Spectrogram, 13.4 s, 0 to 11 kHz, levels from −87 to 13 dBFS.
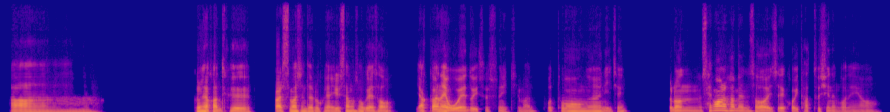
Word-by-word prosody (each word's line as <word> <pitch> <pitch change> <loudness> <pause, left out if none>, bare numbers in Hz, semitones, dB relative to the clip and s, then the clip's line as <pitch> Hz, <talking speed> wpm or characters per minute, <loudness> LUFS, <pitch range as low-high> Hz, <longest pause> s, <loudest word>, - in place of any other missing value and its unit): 아. 85 0 -2 1.4
그럼 125 +3 +4
약간 115 -3 +5
그 90 -5 0 0.3
말씀 95 +9 +4
하신 130 -1 +3
대로 115 -3 -1
그냥 95 -5 -3
일상 120 +12 -1
속에서 105 -8 -1 0.3
약간의 145 -3 +4
오해도 95 0 +3
있을 95 +3 -8
수는 85 -4 -11
있지만 80 - -14 0.2
보통은 130 -3 -1
이제 90 - -8 0.6
그런 100 -3 -1
생활하면서 170 - +2
이제 90 0 -3
거의 80 -2 -5
다투시는 90 -3 -9
거네요. 75 +1 -13
95 Hz, 245 characters per minute, -23 LUFS, 85-130 Hz, 1.4 s, 약간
